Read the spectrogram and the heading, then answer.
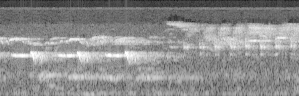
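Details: Nightingale song at sunset in the Moscow region while acacia blooms: three clear whistled notes about half a second apart, then a higher, rapid buzzy phrase, over faint background noise.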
